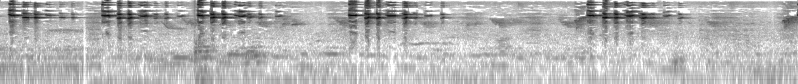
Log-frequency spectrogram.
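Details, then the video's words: Female Himalayan goldfinch giving bursts of high, tinkling twitters, each under a second, about every one to two seconds, used to motivate and train male goldfinches to sing; faint low background noise. "چیو زدن ماده سایره | برای تحریک کردن سهره ها | female gold finch calls song for male training"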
